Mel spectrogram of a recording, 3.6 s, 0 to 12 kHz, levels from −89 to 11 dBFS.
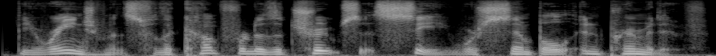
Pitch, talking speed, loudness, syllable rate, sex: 120 Hz, 235 wpm, -21 LUFS, 6.9 syllables/s, male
